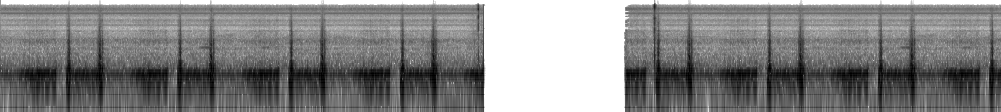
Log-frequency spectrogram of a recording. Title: Heart Sounds:Aortic Regurgitation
